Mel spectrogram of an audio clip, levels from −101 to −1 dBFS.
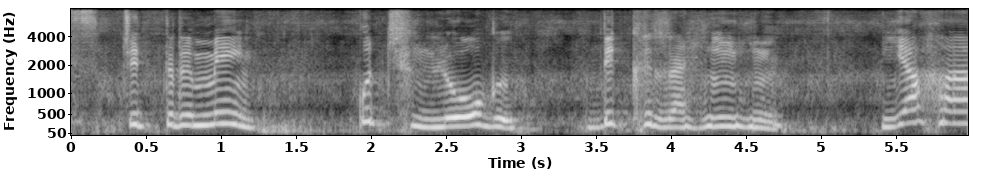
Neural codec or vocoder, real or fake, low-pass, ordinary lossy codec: codec, 16 kHz, 4.8 kbps, FACodec; fake; none; none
